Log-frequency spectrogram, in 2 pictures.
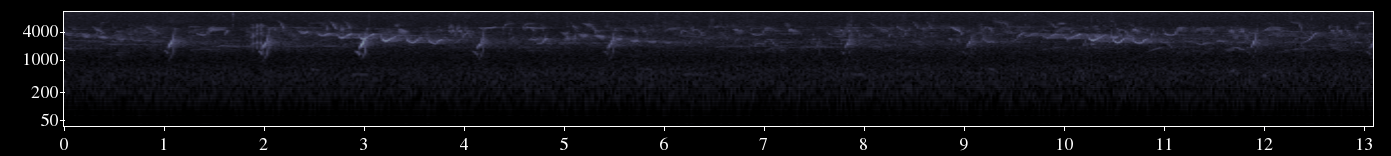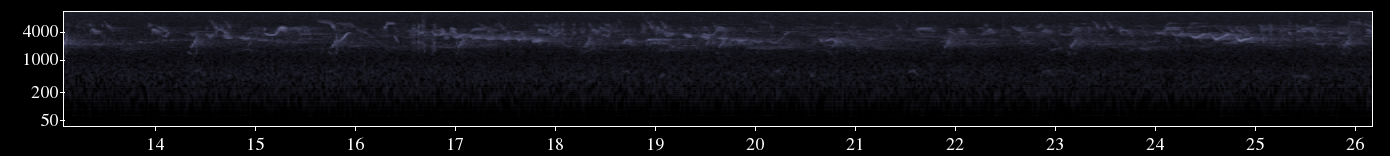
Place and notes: Dawn chorus in the bog, south Estonia
eurasian bittern and other birds out in the bog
